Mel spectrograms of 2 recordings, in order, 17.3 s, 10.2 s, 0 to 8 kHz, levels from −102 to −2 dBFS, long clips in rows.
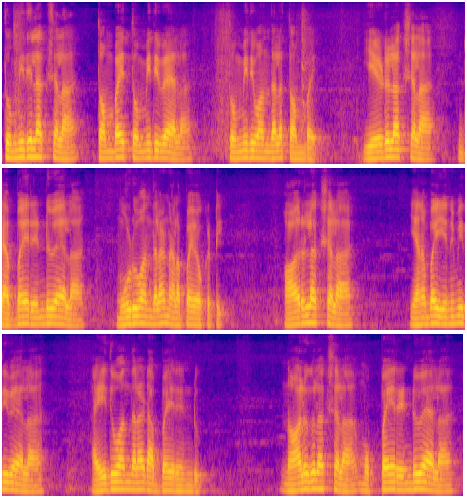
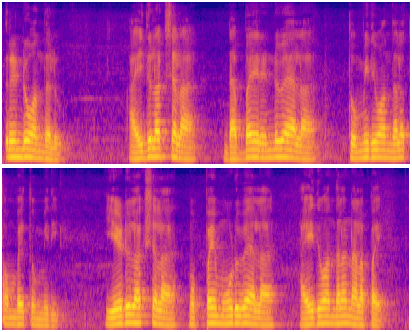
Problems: constant background noise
